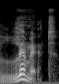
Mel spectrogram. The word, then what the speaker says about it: lim: That's what that LIM stands for. Well, we're going to pronounce it limit.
